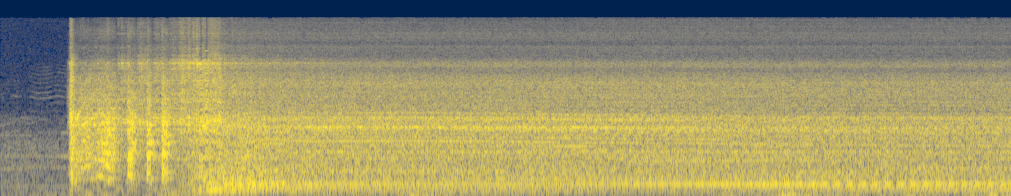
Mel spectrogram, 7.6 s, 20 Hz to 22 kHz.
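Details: 1996 SN95 Ford Mustang after replacing sensors, spark plugs and plug leads: a few quick cranking turns, then the engine catches cleanly and settles into a steady, even idle with no misses.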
